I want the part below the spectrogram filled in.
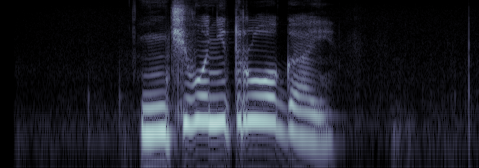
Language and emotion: Russian, angry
